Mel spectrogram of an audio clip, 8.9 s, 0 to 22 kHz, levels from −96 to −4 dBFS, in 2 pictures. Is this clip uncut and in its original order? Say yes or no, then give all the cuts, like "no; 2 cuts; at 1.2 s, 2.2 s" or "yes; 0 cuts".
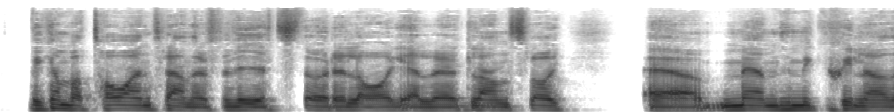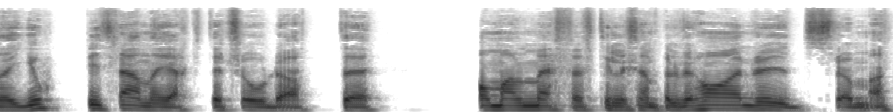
yes; 0 cuts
